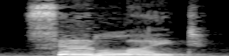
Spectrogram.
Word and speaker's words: satellite: So the stress in the first part.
